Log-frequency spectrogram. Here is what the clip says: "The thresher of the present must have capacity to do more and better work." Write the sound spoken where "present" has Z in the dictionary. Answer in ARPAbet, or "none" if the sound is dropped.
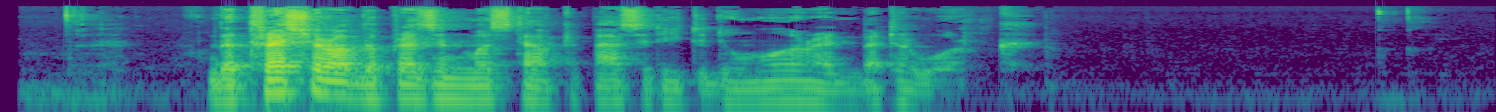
Z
